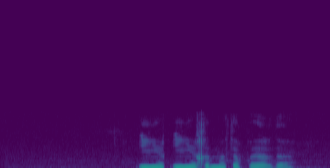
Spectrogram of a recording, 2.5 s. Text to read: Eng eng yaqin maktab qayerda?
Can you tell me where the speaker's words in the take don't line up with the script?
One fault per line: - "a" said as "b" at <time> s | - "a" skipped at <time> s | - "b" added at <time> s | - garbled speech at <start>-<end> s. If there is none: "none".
none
